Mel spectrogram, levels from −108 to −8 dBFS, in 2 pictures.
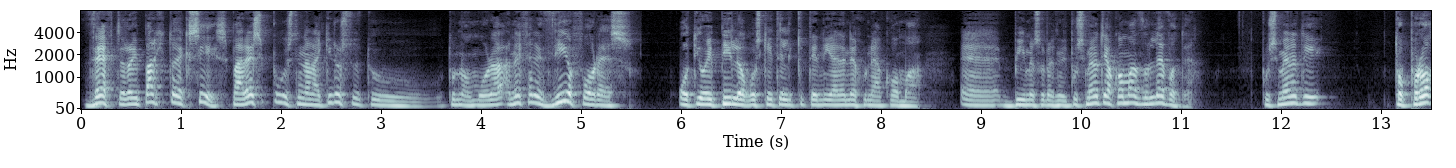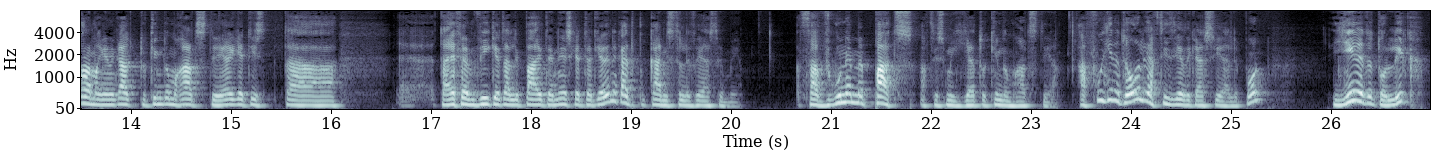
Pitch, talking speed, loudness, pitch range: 160 Hz, 190 wpm, -25 LUFS, 145-190 Hz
